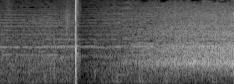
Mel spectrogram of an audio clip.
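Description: Single sharp crack of a cricket bat striking the ball, a little under a second in, followed by stadium crowd noise swelling as the shot goes toward the boundary.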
